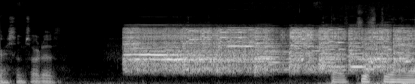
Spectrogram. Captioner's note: dishes clanging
